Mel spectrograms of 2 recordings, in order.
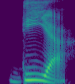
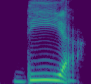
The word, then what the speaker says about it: día: This accent here, when you see this in this tilde, so this one here, if you see that, that means you have to pronounce it separately. Dia. Okay? Dia, not dia.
